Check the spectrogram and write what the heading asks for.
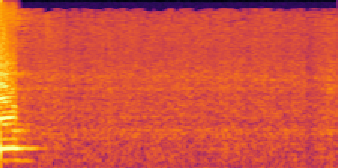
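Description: A man's voice ending a word just at the start, then a steady low hum of background noise with nothing else happening.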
